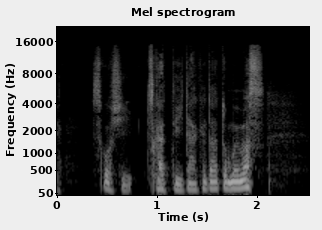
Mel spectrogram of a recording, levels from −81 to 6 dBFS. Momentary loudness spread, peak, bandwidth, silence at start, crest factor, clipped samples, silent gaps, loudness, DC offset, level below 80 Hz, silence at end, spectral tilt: 11 LU; -16 dBFS; 15.5 kHz; 0 s; 20 dB; under 0.1%; none; -33 LUFS; under 0.1%; -70 dBFS; 0.35 s; -4 dB/octave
